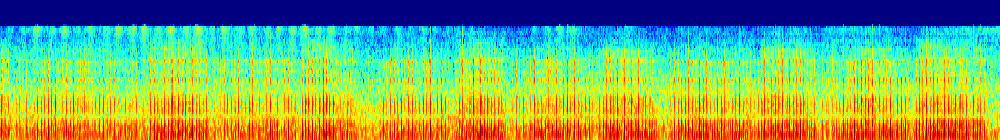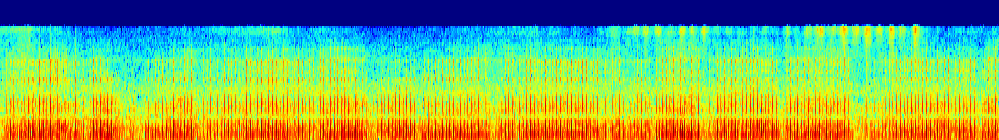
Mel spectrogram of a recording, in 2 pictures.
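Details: Close-up house cat purr, a sustained buzzing rumble pulsing with every breath for the whole stretch, breath cycles evenly spaced and unbroken, faint scratchy textures layered on top.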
